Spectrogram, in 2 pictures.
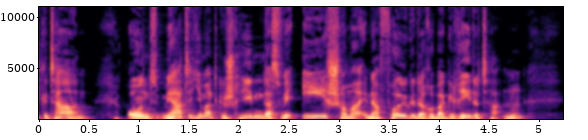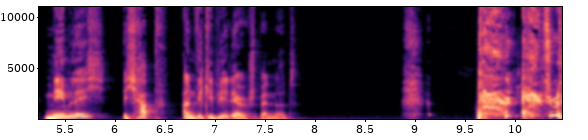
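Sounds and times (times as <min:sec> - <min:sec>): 
speech: 0:00.0 - 0:07.9, 0:08.9 - 0:09.2
person coughing: 0:09.6 - 0:10.4.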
